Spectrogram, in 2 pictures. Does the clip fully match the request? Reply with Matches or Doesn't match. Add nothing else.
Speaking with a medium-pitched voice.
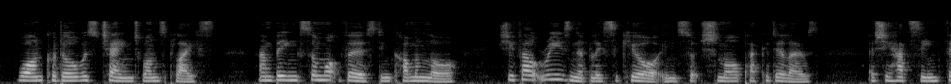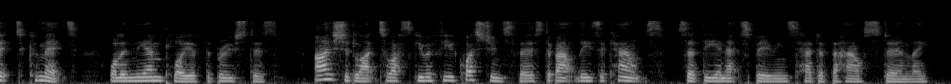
Matches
